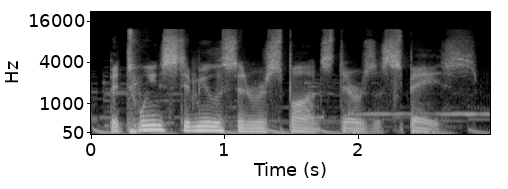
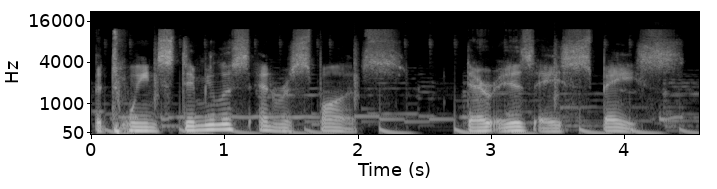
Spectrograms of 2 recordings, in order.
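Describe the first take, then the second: First: It is spoken at a quicker, normal pace. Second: It is spoken at a slower, deliberate pace.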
